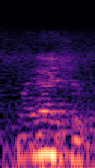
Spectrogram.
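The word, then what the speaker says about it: Ma'aser: Means 10th in the Hebrew, and it's pronounced Ma'asher.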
